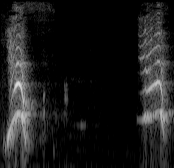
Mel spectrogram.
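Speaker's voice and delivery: very high squealed yes; piercing little put-on voice. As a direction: squeal it out in a silly falsetto. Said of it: "Why don't do that voice".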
